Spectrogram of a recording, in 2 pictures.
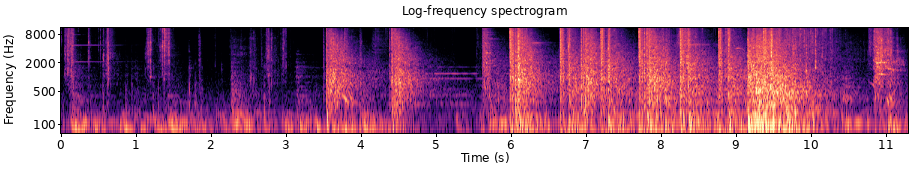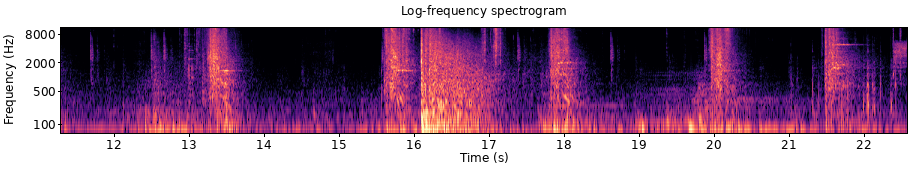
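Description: Gunshots fire in quick bursts.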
